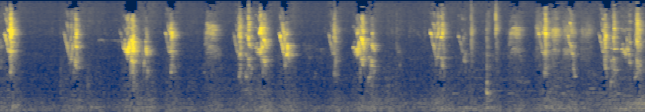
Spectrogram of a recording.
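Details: Budgerigars playing keep up a lively, continuous chatter of high raspy chirps and warbled squawks, several notes each second with brief gaps.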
